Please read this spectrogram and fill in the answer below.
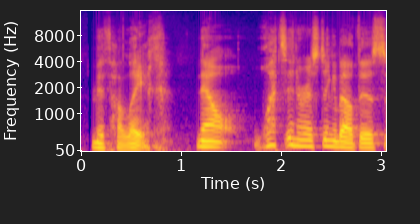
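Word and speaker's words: מתהלך: You see walking here in Genesis 3:8 in the English, and then this is over here in the Hebrew, and it's pronounced mithalech.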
